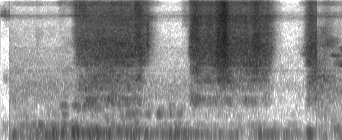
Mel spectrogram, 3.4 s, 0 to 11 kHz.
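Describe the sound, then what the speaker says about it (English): Several short bursts of hissing spray onto chickens in a smoker running at 250 degrees, each lasting around half a second, over a low background rumble. "So we're gonna hit them with some spray just to kind of help that skin crisp up"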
